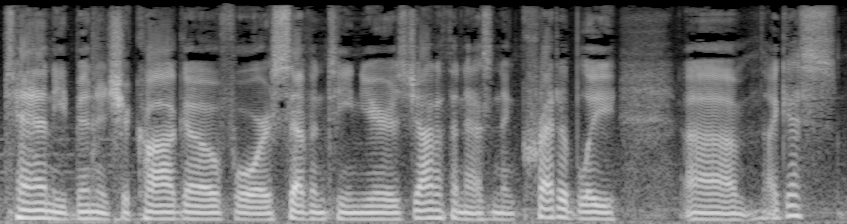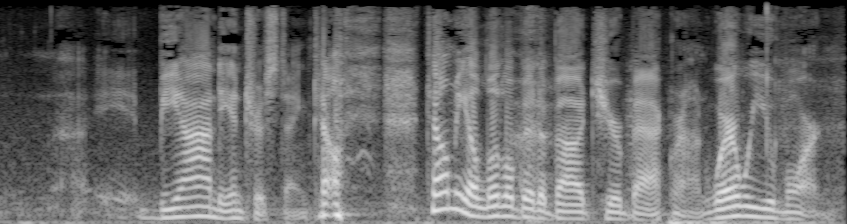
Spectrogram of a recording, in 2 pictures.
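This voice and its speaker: Low-voiced male radio host. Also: unhurried, a little hiss or hum. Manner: relaxed, conversational, with fillers. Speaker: radio talk show host. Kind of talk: casual radio interview.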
